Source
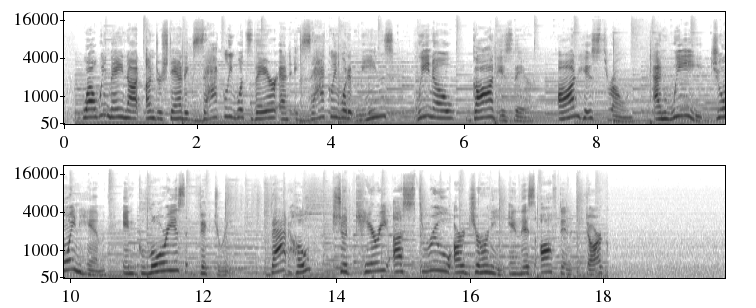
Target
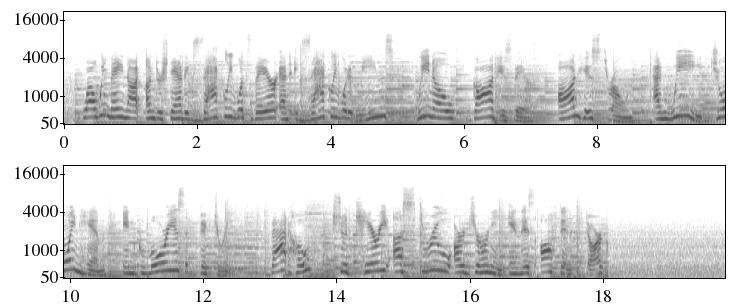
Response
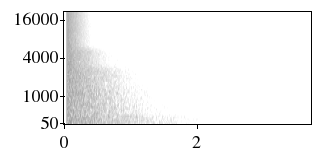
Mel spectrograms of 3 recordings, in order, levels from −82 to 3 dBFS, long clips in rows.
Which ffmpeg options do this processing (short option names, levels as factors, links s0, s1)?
-af "lowpass=2200,areverse,acompressor=threshold=0.0501:ratio=6,areverse,volume=0.841"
